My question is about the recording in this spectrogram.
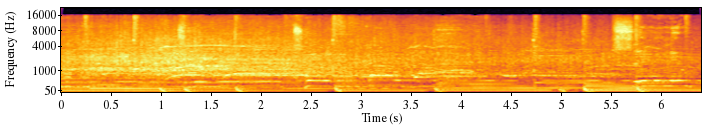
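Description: Pop ballad performed live with band backing: long held bass notes under a wavering melody line.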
